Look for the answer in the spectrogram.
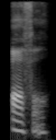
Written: offal

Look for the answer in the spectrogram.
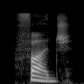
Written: fudge

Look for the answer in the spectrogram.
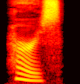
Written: hers

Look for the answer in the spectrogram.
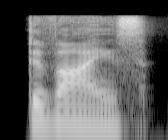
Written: devise

